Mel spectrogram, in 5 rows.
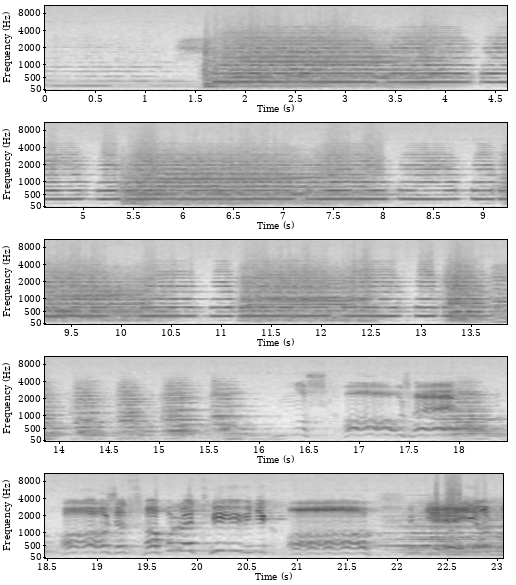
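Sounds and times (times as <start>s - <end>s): orchestra playing slow passage: 0.0s - 23.0s.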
